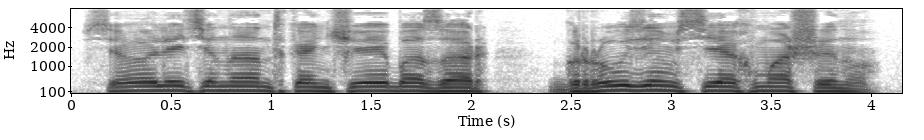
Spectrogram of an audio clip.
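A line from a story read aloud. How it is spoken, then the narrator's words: Quiet. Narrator (Russian): Стоящий рядом с Бирюковым чекист тихо произнес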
